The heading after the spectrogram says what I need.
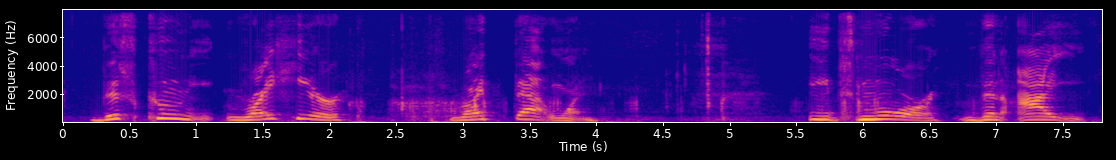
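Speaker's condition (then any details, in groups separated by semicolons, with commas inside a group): Cerebral palsy; affects standing and balance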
